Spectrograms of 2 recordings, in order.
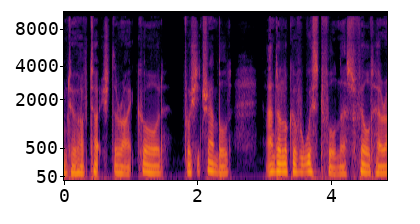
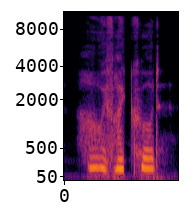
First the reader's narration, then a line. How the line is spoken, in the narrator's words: she murmured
